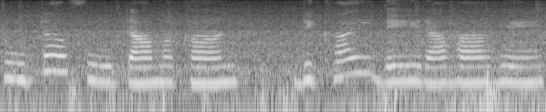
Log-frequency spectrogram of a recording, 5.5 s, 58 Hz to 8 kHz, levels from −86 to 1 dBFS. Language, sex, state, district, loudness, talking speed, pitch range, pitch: Hindi, female, Madhya Pradesh, Dhar, -16 LUFS, 75 wpm, 210-245 Hz, 220 Hz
